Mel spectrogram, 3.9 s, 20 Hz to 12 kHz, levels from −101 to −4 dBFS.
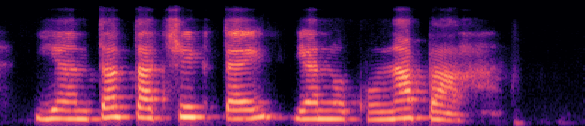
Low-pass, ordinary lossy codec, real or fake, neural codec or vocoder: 7.2 kHz; Opus, 32 kbps; fake; codec, 16 kHz, 2 kbps, X-Codec, HuBERT features, trained on general audio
